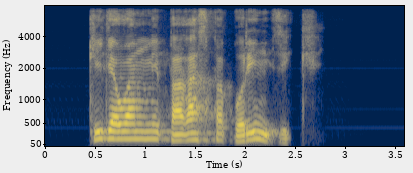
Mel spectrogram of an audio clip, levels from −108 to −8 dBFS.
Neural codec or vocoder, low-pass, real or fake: codec, 16 kHz, 16 kbps, FunCodec, trained on Chinese and English, 50 frames a second; 7.2 kHz; fake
